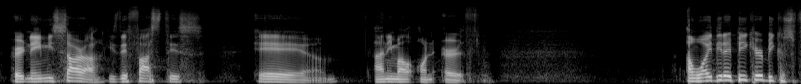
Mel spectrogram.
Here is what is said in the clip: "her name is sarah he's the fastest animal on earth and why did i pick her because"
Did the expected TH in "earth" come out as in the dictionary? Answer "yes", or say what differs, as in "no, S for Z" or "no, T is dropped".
yes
